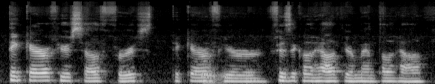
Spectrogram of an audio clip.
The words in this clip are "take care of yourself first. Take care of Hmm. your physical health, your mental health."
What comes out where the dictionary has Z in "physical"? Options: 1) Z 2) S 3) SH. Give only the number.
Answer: 1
